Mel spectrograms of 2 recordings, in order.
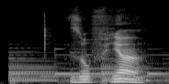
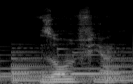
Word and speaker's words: Sofiane: Ja, so spricht man es aus. Sofian, Sofian. Gallusstraße, habe ich tatsächlich mal eine gute Zeit meines Lebens.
